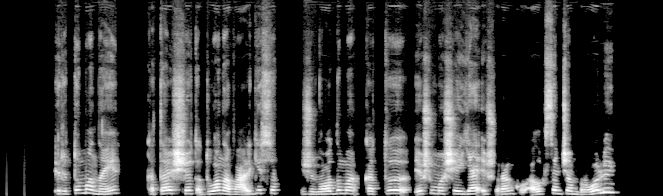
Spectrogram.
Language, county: Lithuanian, Vilnius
